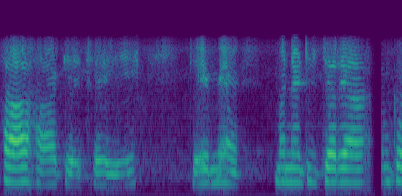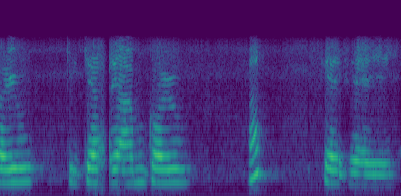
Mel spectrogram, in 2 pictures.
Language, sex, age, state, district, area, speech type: Gujarati, female, 60+, Gujarat, Kheda, rural, conversation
